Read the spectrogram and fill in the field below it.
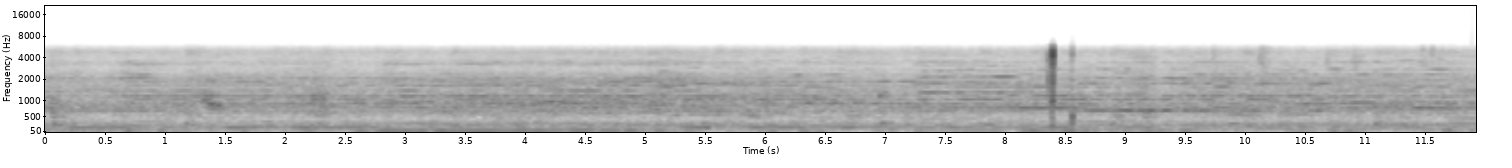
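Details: Music from a television broadcast plays steadily indoors, with a faint sharp click near the end and no animal voice.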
